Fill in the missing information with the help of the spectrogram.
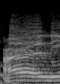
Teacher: ditutup mulut rapat menyempurnakan bunyi mim dengan kadar 2, 4 ataupun 6 harakat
